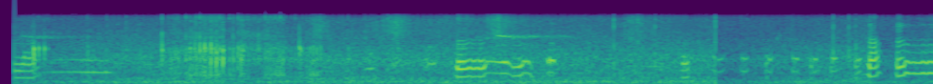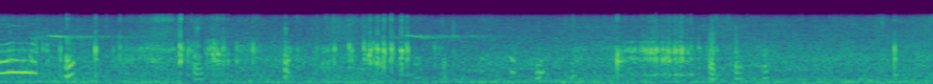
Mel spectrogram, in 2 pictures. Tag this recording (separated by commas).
chicken clucking, Chicken, Cluck, Fowl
